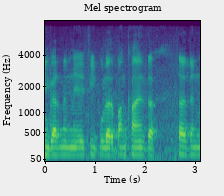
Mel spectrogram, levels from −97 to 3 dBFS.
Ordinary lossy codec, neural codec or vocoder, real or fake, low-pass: none; codec, 16 kHz, 2 kbps, X-Codec, HuBERT features, trained on balanced general audio; fake; 7.2 kHz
